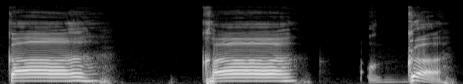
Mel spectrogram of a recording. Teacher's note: तो ग वर्ण किस में आ जाएगा? सघोष, क्योंकि स्वर तंत्रियों में ध्वनि का कंपन हुआ।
